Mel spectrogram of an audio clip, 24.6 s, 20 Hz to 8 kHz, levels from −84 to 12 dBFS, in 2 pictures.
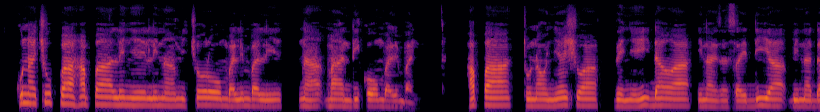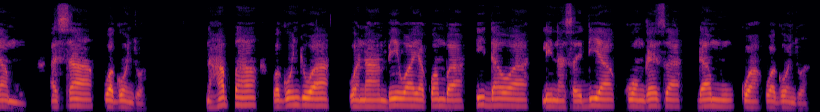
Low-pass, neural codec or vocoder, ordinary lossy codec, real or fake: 7.2 kHz; none; AAC, 32 kbps; real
